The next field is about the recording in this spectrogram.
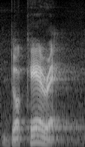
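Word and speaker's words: docere: i realized this is greek for duck duck docker docker so one of my medical students said this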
